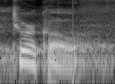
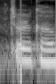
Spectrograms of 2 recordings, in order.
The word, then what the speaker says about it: turco: Your word is turco. Turco. May I please have the alternate pronunciations? There's just turco.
